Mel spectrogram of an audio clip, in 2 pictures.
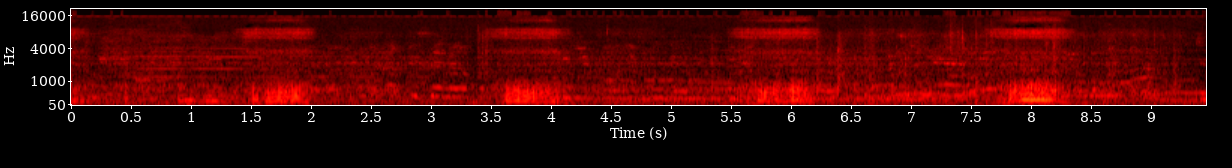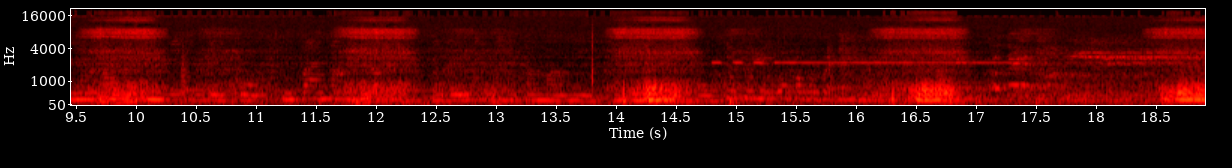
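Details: Baby snoring while asleep: short, regular snoring noises about every two seconds, roughly 28 breaths a minute, over soft background music.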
